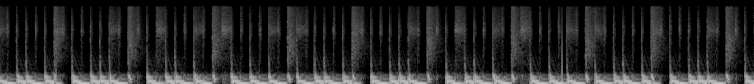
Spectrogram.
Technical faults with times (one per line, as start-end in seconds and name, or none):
5.62 dropped buffer (overrun)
